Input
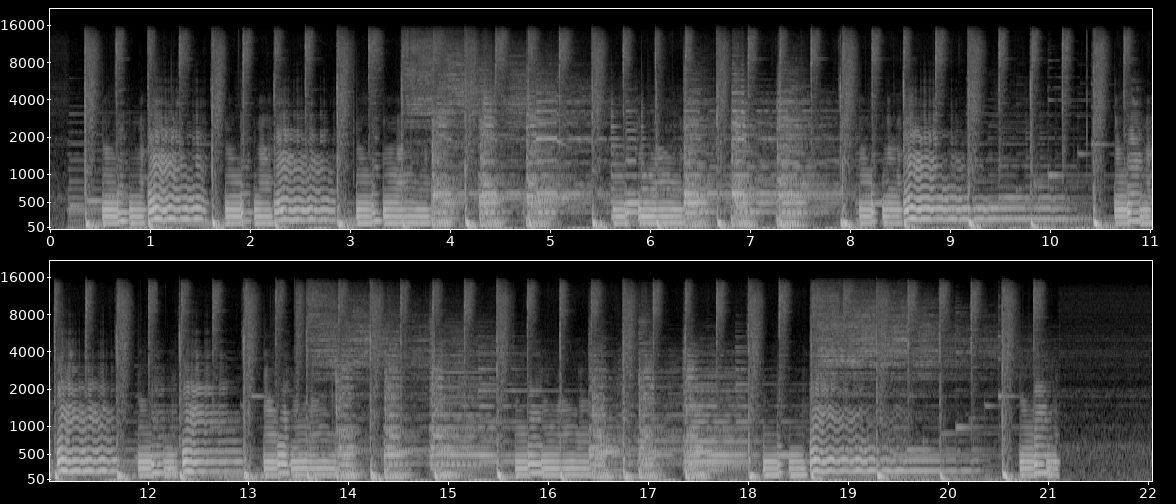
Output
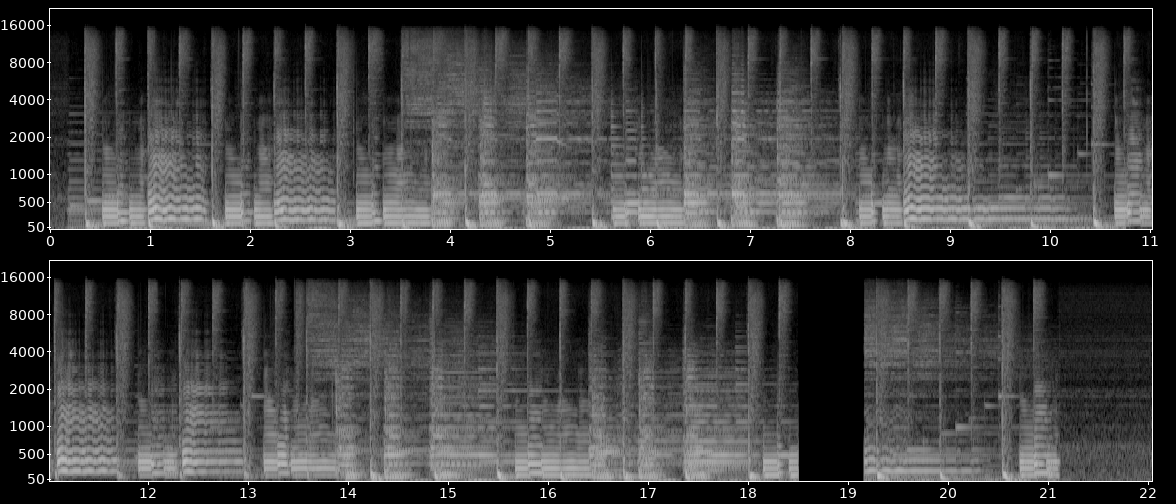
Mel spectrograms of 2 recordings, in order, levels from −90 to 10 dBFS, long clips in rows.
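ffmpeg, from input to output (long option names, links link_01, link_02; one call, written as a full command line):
ffmpeg -i in.wav -filter_complex "[0:a]asettb=1/sr,asplit=3[link_01][link_02][link_03];[link_01]atrim=end=10.764[link_04];[link_02]atrim=start=10.76:end=13.99,asetpts=PTS-STARTPTS,afade=type=in:duration=0.004:curve=qsin,afade=type=out:start_time=3.226:duration=0.004:curve=qsin,highpass=190[link_05];[link_03]atrim=start=13.986[link_06];[link_04][link_05]acrossfade=duration=0.004:curve1=hsin:curve2=qsin[link_07];[link_07][link_06]acrossfade=duration=0.004:curve1=qsin:curve2=hsin,asplit=3[link_08][link_09][link_10];[link_08]atrim=end=18.51,asetpts=PTS-STARTPTS,afade=type=out:start_time=18.506:duration=0.004:curve=hsin[link_11];[link_09]atrim=start=18.51:end=19.17,asetpts=PTS-STARTPTS,volume=0[link_12];[link_10]atrim=start=19.17,asetpts=PTS-STARTPTS,afade=type=in:duration=0.004:curve=hsin[link_13];[link_11][link_12][link_13]concat=n=3:v=0:a=1" out.wav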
